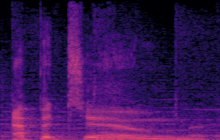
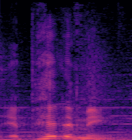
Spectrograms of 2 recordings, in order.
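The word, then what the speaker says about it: epitome: Ooh, now that one bloated sack coming in with what I think is commonly mispronounced as Epitum, but it's Epitomy and I don't think I had a problem with that one.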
